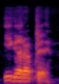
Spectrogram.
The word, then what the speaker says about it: igarapé: E a sílaba tônica é a última aqui agora. Porque tem acento, é fácil de identificar. Quando a sílaba tônica é a última, nós chamamos de oxítona.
